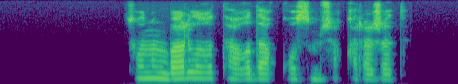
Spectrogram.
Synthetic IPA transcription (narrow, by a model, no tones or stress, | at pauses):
so̞nəɴbɑɾlˠəʁət̪ʰɑʁəd̪ɑqʰo̞səmʃɑqʰɑɾɑʒɑt̪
